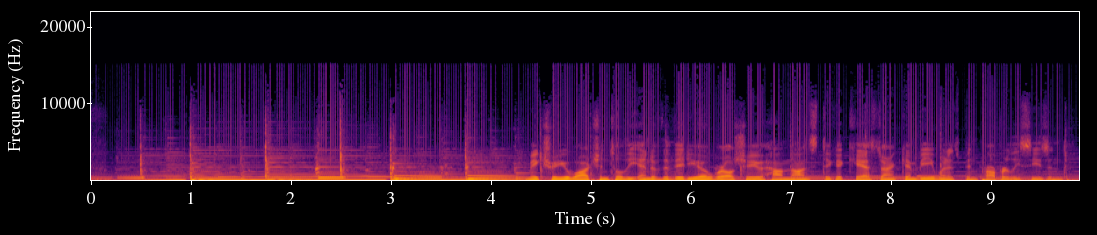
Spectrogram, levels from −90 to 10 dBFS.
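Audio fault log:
Throughout, filter restarted on every block: a steady buzz at about 43.1 Hz runs under the sound, made of small regular ticks whose strength rises and falls with the signal's level. The filter is losing its stored state at each block boundary and beginning again from silence, so every block opens with a brief transient. The tick rate fits processing in 1024-sample blocks, and the repeated clicks fuse into a low buzz at that rate.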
